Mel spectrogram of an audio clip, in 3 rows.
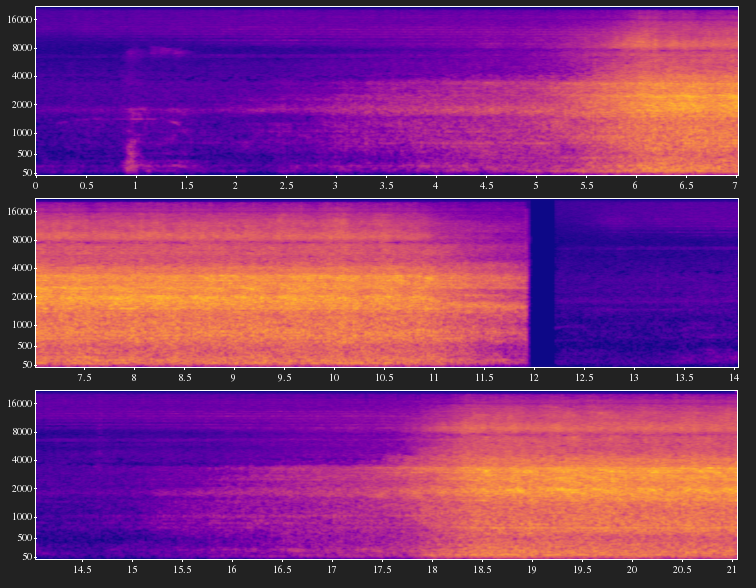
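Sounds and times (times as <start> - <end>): train passing by: 2.4 - 12.0, 15.4 - 21.0.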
